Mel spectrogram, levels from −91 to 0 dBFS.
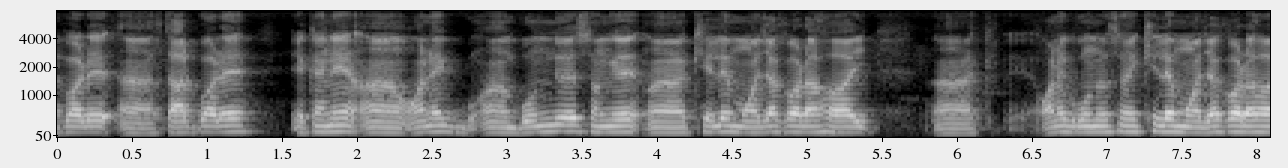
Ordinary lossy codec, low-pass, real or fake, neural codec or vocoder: none; none; real; none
